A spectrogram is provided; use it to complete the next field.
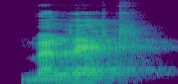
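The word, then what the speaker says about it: מלך: another Hebrew word that starts with mem is Malik and this is the word for King Malek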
